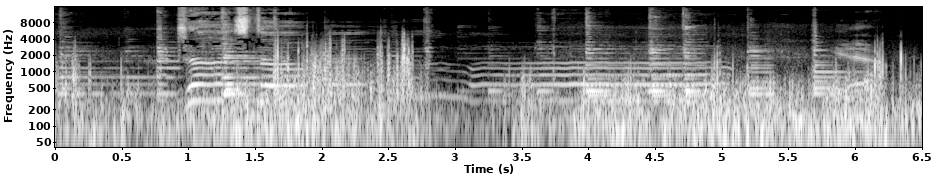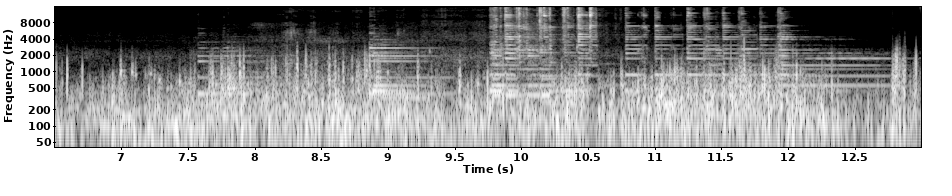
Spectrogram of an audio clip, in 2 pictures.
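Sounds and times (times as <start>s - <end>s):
ukulele strumming chords: 0.0s - 6.0s, 7.6s - 12.8s
wind buffeting microphone: 0.0s - 13.0s.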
